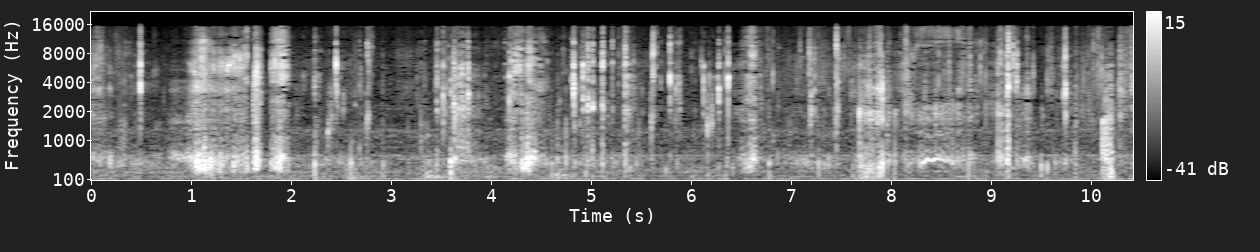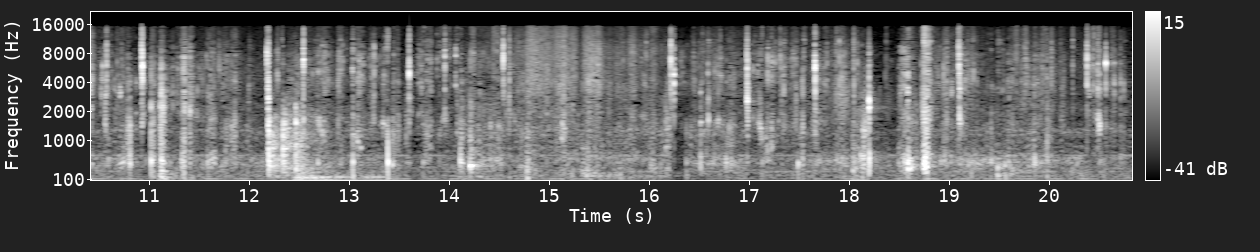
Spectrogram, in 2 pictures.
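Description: A woman chews and slurps food close to a microphone.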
